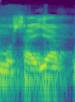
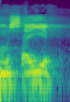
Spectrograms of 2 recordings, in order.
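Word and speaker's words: المسيب: Bacanya Musayyib tak Musayyab bahwa Abu Muhammad Sa'id bin Musayyab atau Musayyib. Wal Musayyab bi fathil ya al musannah min tahtiha musyaddadah. Jadi ada yang mengatakan Musayyab wa ruwiya anhu wa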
